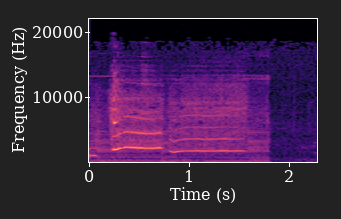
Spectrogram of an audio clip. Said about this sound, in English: That is a whistling language spoken in the Canary Islands. So they can, because the Canary Islands apparently are very mountainous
